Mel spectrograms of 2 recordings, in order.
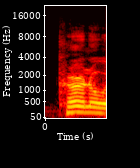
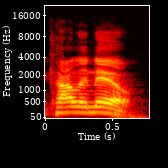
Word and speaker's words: colonel: Colonel is spelled colell. You know when you was a kid and you seen that word, you said, "Hey, Colinel." Your teacher immediately corrected you was like, "No, it's Colonel."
